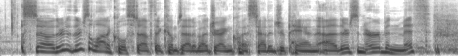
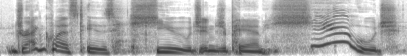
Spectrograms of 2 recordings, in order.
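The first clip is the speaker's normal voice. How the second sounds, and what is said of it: Sudden high-pitched exclamation. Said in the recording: “That was a really high voice.”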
